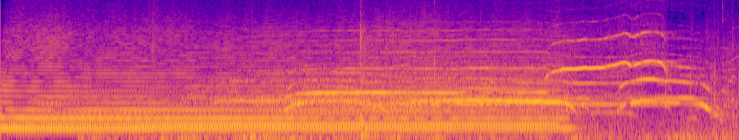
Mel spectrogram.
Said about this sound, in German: Auf beiden Seiten braust Jubel auf. Crew und Passagiere hüpfen auf unserem Helideck auf und ab. Wir schwenken Trikolore-Fahnen, lachen wie Kinder, sind ausgelassen, auch auf der Brücke strahlende Gesichter. Drüben passiert das Gleiche.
